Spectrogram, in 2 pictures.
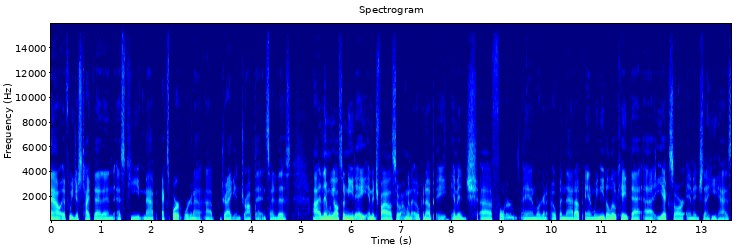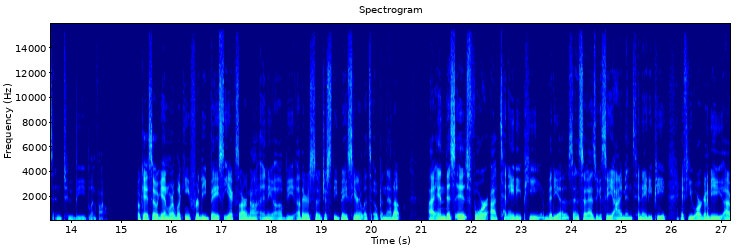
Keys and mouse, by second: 2.9 shift+middle drag, 3.8-4.6 drag, 4.8 shift+click, 6.6 shift+a, 10.0 click, 21.2 click.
